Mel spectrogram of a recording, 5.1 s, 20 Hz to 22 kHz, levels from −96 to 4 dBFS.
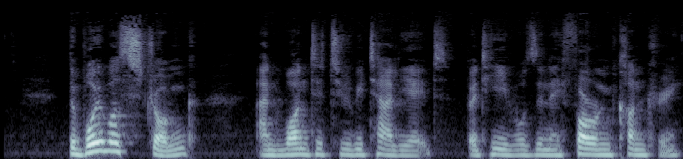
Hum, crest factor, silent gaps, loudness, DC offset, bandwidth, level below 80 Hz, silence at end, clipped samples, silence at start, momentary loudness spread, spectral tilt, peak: none; 20 dB; none; -22 LUFS; under 0.1%; 12 kHz; -60 dBFS; 0.05 s; under 0.1%; 0.5 s; 18 LU; -7 dB/octave; -2 dBFS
